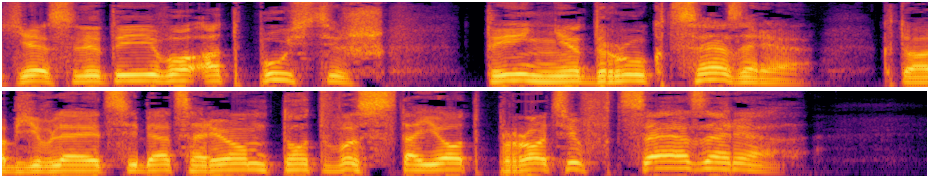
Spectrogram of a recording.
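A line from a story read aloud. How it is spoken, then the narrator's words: Crowd shouting. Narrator (Russian): они закричали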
